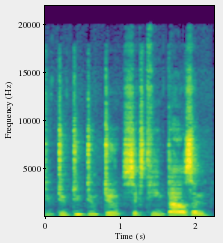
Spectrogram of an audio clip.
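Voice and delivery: mimed tallying, pitch climbing as it goes; re-enacted chip count.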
